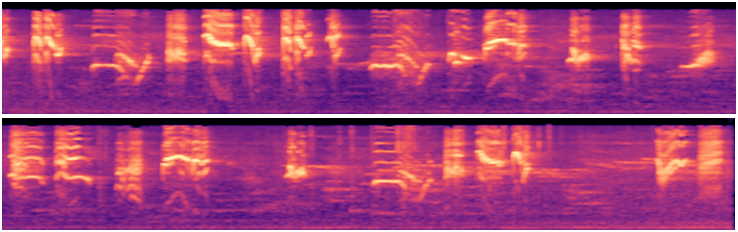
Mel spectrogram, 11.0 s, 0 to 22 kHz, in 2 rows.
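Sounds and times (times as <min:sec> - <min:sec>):
Oriental magpie-robin song used as lure sound for bird trapping: 0:00.0 - 0:10.9.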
